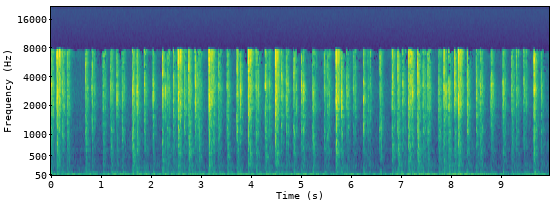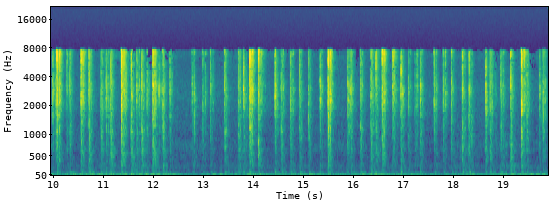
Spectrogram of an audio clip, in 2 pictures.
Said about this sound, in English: I don't know what I'm typing here.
